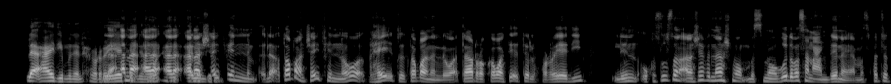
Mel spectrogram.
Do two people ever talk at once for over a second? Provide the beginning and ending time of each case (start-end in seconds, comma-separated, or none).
1.0-2.4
